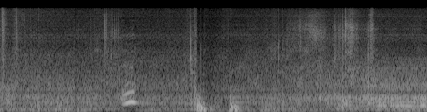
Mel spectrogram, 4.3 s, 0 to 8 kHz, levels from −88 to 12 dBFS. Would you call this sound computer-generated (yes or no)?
yes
